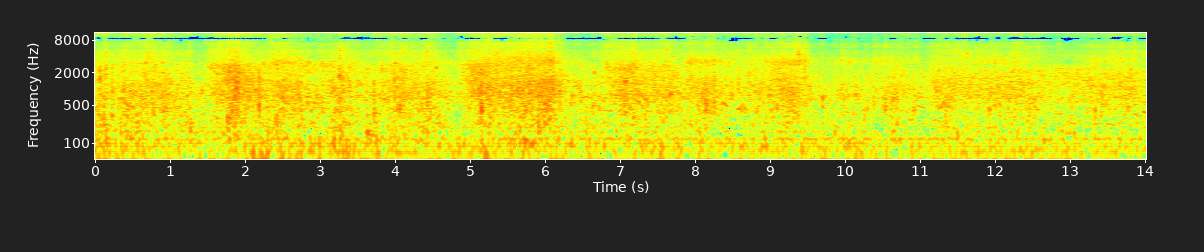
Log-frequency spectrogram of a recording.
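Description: Wind buffeting the microphone and water rushing past a small boat under way, an even noisy wash that swells louder every few seconds.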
